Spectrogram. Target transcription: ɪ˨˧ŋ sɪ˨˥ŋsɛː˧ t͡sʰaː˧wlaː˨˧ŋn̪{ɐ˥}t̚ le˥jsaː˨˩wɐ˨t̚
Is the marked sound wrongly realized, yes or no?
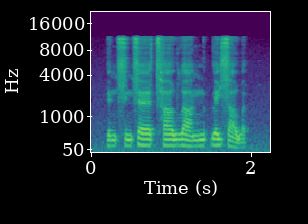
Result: yes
